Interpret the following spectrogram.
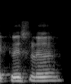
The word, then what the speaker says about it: कृष्ण: तो ये था कि अगर कृष्णा बोले तो क्या गलत होता है? नाम में गलत नहीं होता, कृष्ण ही बोलना है। कृष्णा बोलेंगे तो द्रौपदी का नाम भी कृष्णा है, इसलिए प्रयास पूर्वक खुद उच्चारण करें।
